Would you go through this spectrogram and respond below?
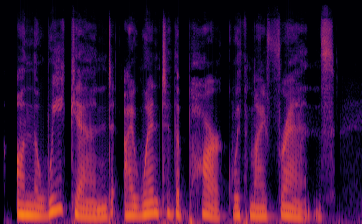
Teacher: Hear how smooth that sounds. There is a small pause between the chunks, but the flow continues.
